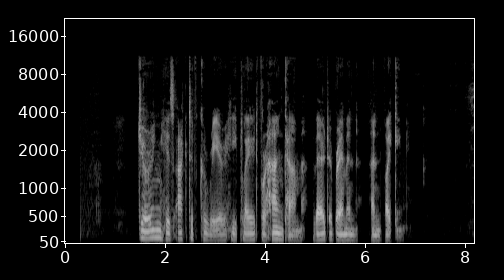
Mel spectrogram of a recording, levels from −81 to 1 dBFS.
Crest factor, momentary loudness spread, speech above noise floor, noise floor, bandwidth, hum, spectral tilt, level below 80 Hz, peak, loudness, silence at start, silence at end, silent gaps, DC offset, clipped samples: 26 dB; 9 LU; 47 dB; -75 dBFS; 11.5 kHz; none; -4.5 dB/octave; -62 dBFS; -4 dBFS; -28 LUFS; 1.45 s; 0 s; none; under 0.1%; under 0.1%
